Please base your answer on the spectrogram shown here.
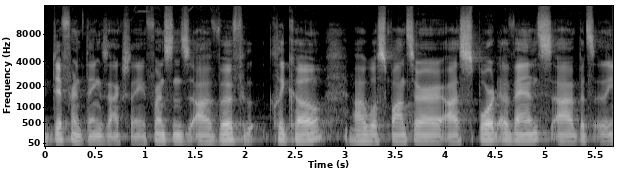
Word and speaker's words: Veuve Clicquot: Well, I might be saying it wrong too with an American twist, but it's the widow Clicquot. So it's probably Veuve Clicquot, something like that.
